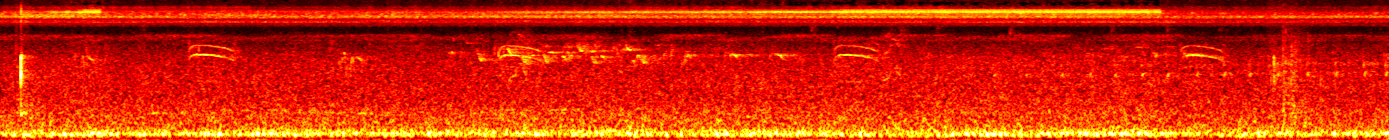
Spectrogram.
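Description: Near-silent riverside ambience: a small bird gives short, repeated two-note chirps every couple of seconds over a steady thin high hum, with one faint click at the very start.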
